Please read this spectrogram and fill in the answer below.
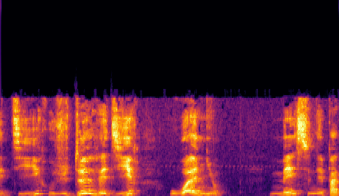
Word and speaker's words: oignon: voici l'avant dernier un oignon un oignon alors attention pour le mot oignon parce que c'est l'écriture est très différent de ce que nous entendons un oignon pourquoi parce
